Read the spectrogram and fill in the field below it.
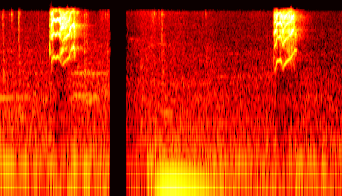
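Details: Female papa-capim calling, used to make males sing: two short, high, buzzy chirps about two seconds apart over a quiet background hiss.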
